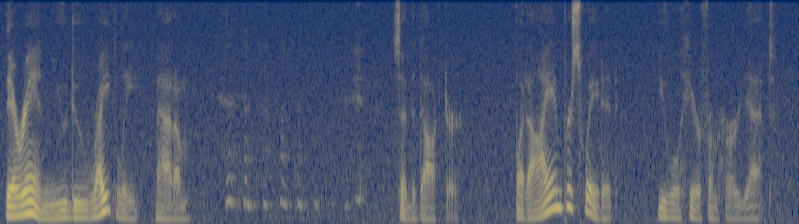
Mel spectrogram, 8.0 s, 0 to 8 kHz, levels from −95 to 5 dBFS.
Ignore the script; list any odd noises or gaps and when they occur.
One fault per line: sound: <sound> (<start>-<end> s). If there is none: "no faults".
sound: laugh (2.2-3.7 s)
